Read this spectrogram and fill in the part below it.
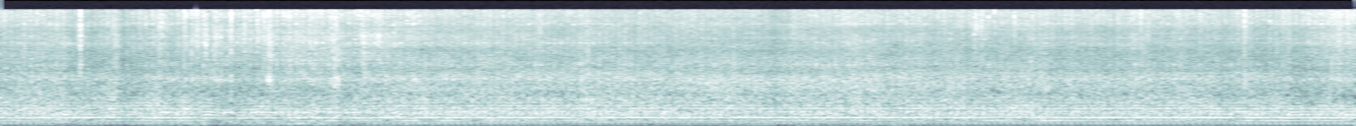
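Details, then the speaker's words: Toro Personal Pace self-propelled gas lawn mower, drive belt had squealed and drive quit because a small piece of wood was caught; wood removed, belt undamaged. After the fix the engine holds a steady, even drone with no belt squeal, drive belt running quietly. "so I'm going to start it up and listen for squealing but I don't think there will be any because that small piece of wood is gone"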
